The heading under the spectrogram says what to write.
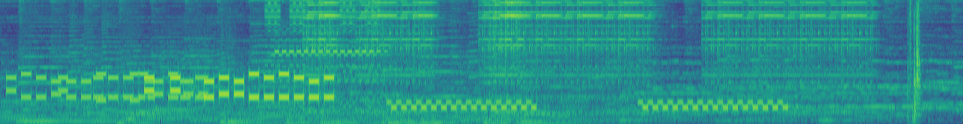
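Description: telephone dialing and ringing

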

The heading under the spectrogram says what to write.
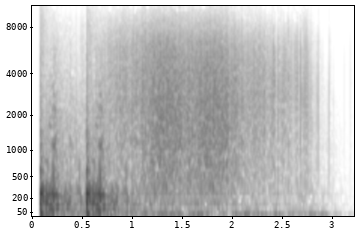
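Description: fireworks exploding

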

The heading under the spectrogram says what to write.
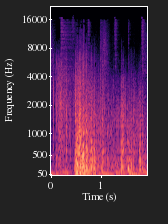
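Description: rain and thunder outside

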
